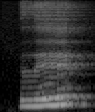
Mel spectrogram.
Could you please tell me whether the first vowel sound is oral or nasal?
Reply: oral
